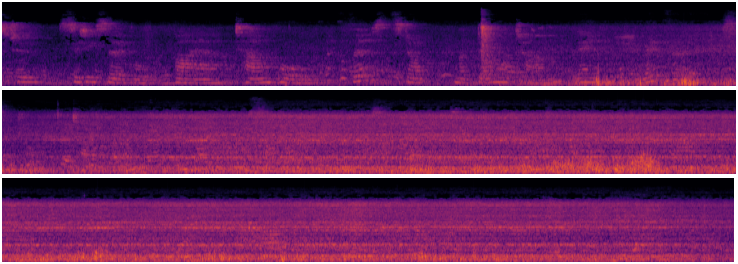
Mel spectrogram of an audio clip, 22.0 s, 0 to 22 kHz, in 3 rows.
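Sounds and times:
train wheels rolling: 6.7s - 22.0s.

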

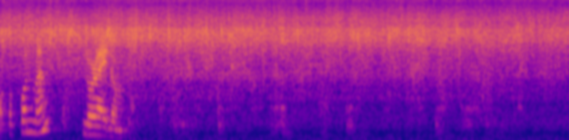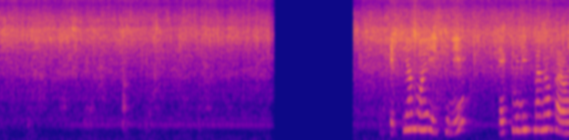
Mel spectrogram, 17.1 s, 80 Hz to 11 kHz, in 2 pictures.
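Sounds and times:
vegetables sizzling in hot oil: 0.0s - 12.6s, 13.8s - 17.0s
spatula scraping a pan: 0.7s - 12.0s.

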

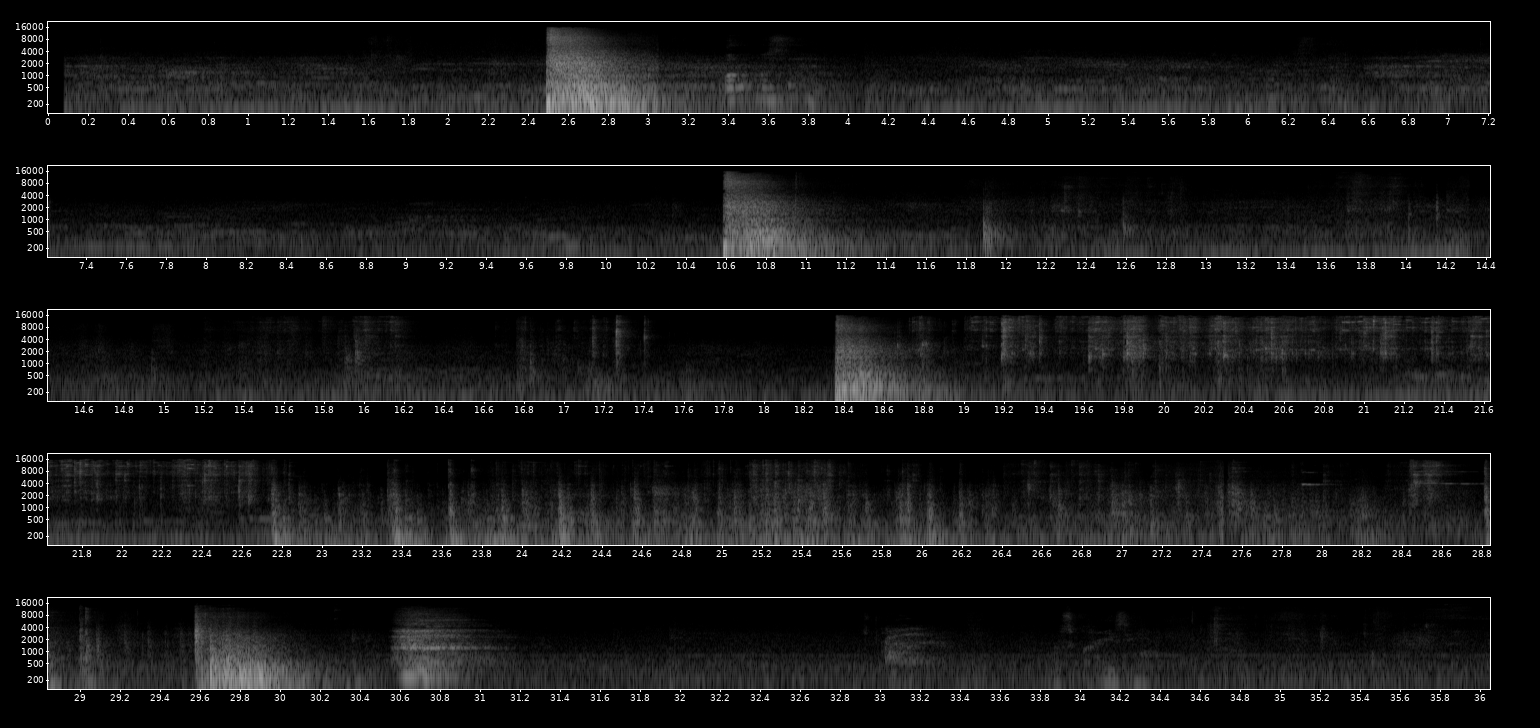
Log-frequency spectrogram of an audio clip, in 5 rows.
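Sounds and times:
keys jangling against a doorknob: 15.4s - 17.6s, 18.7s - 29.4s.

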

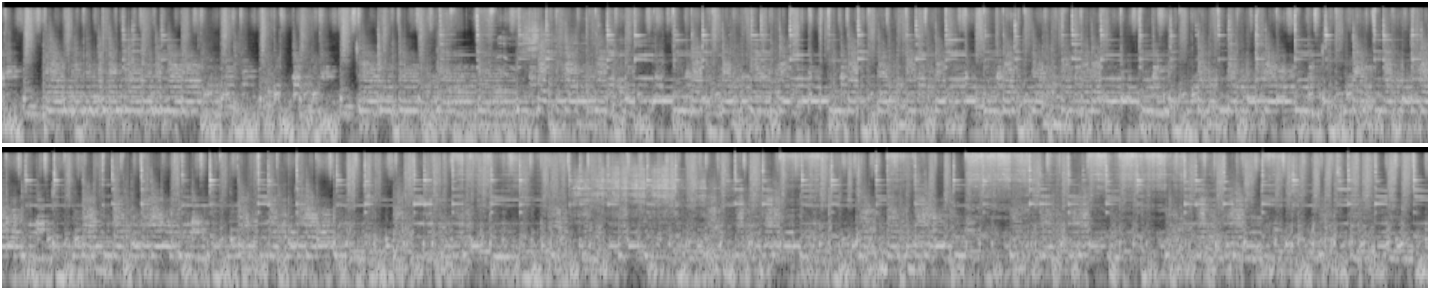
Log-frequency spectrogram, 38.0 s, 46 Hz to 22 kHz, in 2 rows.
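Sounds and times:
drums playing steady rhythm: 0.0s - 38.0s
low held tones: 5.8s - 15.4s.

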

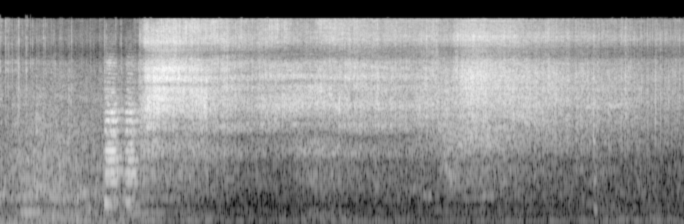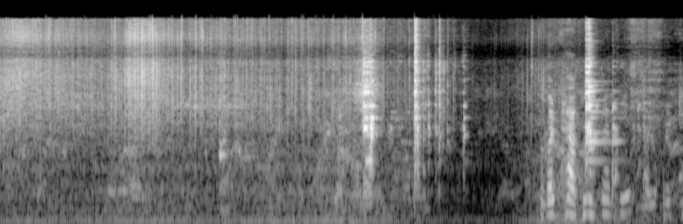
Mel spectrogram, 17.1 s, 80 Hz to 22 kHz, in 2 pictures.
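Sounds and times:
batter sizzling in hot pan: 0.0s - 17.0s
horn toot: 1.2s - 2.6s.

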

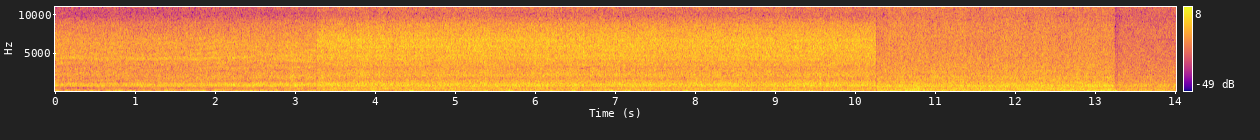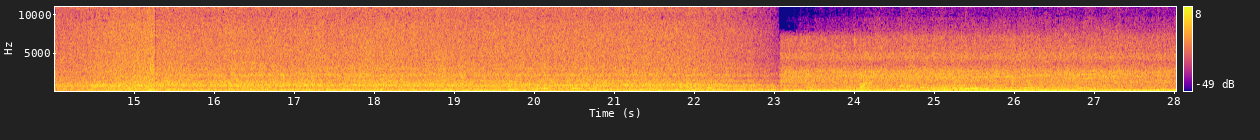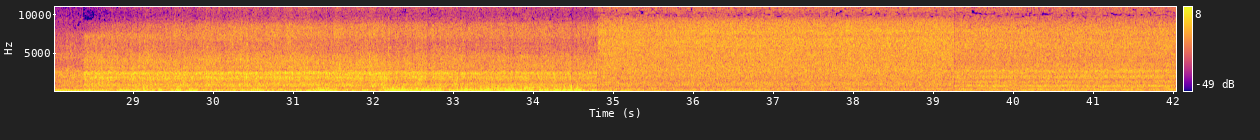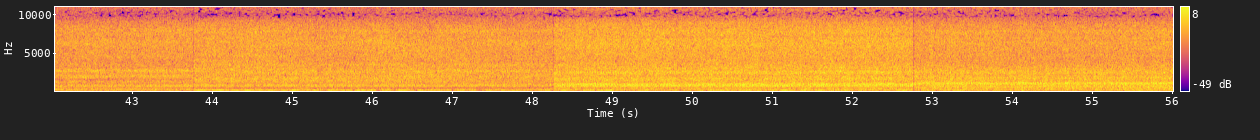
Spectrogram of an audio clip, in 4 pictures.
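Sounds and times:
fountain water splashing: 0.0s - 56.0s
low rumble: 22.6s - 24.9s.

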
